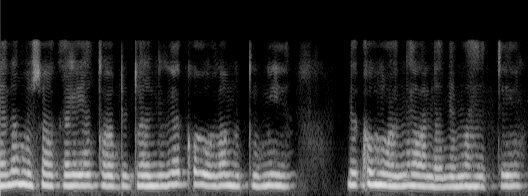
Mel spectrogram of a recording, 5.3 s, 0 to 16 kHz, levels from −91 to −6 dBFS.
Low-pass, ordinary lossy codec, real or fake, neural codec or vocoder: 7.2 kHz; none; fake; codec, 16 kHz, 1 kbps, FreqCodec, smaller model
